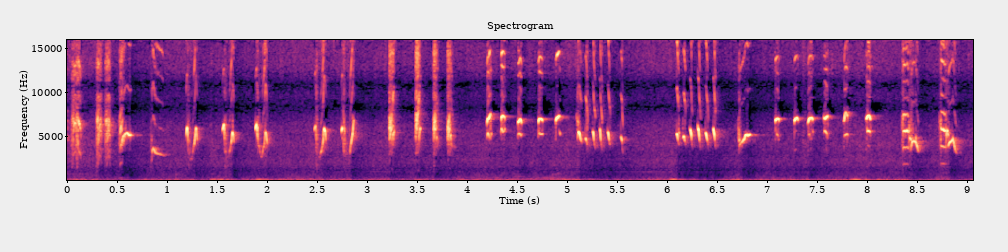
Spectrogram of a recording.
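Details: Long-tailed shrike song: quick strings of bright, high notes and short slurred whistles, some phrases repeated several times in rapid series.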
